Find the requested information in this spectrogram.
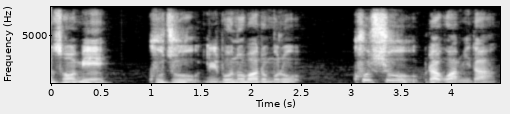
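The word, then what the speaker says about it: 九州: 지금 왼쪽에 보이는 섬이 구주 일본 오바 돔으로 쿠 슈 라고 합니다 그 옆에는 4 9 일본어 발음으로는 시코쿠 라고 하는 섬이 있습니다 그리고 인삼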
